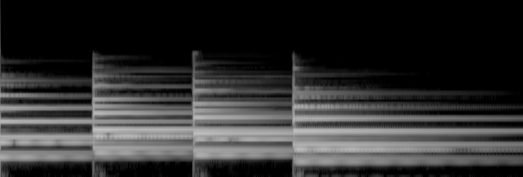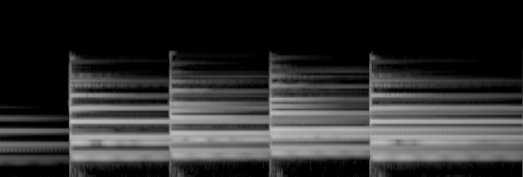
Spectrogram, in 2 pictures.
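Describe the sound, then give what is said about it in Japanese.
A school chime rings out at the end of a class, a slow melody of eight clear bell tones in two groups of four, each note lingering and decaying, with a pause in the middle and no voices. “おや、鐘が鳴ってしまいましたね。”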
